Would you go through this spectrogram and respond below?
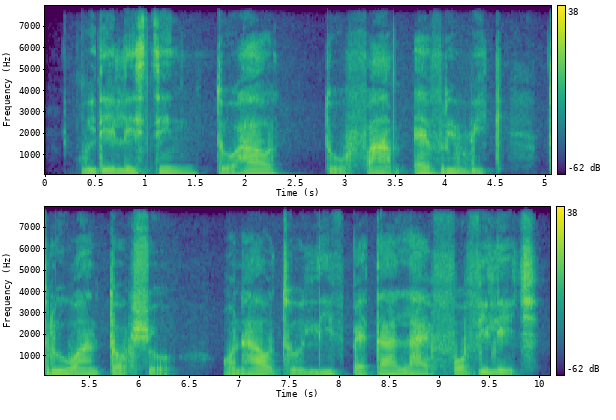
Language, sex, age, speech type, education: Nigerian Pidgin, male, 15-29, spontaneous, tertiary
